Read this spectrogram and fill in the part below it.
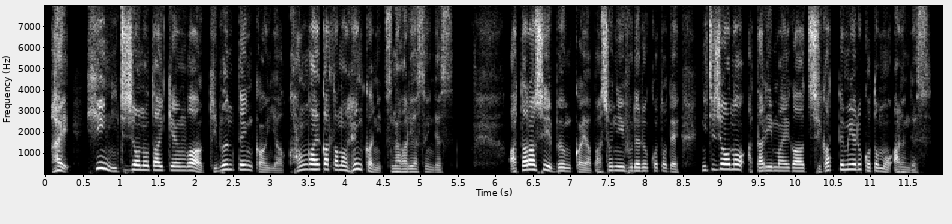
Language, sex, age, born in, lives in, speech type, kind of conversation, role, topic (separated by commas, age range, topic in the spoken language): Japanese, male, 20-24, Japan, Japan, read, expert-assistant, expert, 旅行中に感じる「非日常」は、人生にどんな意味をもたらすと思いますか？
